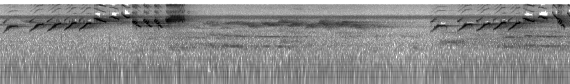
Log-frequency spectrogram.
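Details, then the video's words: A spirited double-collared seedeater singing a lot: fast bursts of sharp, rising chirps and trills, two phrases separated by a three-second pause with a softer, lower warble between. "Papa capim Tui Tui de muita fibra cantando muito"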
